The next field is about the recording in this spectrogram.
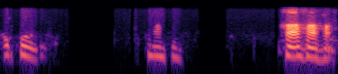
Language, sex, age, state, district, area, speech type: Marathi, male, 18-30, Maharashtra, Thane, urban, conversation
